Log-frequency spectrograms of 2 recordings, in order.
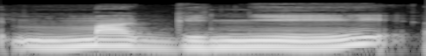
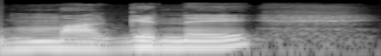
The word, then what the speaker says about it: Magni: Příjmení Magni, eh, tedy také vyslovováno jako Magny, je z latiny, a to z druhého pádu rodného jména Magnus, které znamená velký.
